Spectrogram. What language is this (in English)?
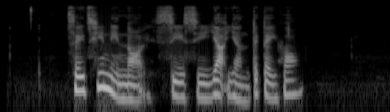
Cantonese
